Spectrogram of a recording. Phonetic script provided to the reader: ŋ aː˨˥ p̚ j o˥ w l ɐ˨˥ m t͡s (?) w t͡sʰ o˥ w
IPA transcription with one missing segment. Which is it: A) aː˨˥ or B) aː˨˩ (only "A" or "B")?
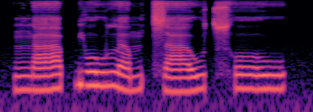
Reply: A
